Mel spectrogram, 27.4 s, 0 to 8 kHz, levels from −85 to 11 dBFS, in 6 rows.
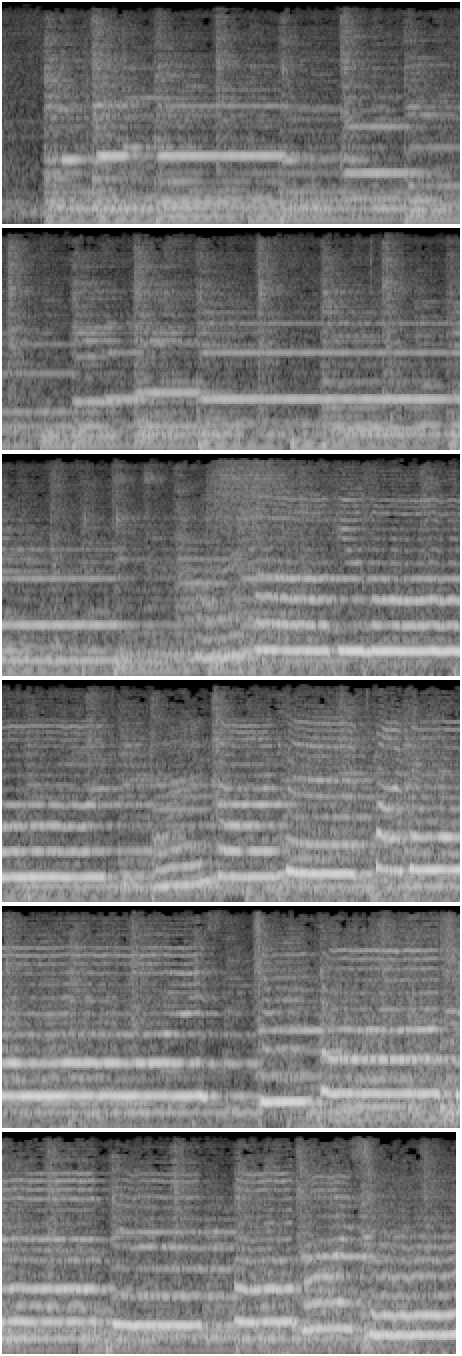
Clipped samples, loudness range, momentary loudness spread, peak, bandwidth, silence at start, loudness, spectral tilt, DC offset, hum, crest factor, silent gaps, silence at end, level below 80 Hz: under 0.1%; 9 LU; 10 LU; -2 dBFS; 7.6 kHz; 0 s; -12 LUFS; -5.5 dB/octave; under 0.1%; none; 10 dB; none; 0 s; -32 dBFS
